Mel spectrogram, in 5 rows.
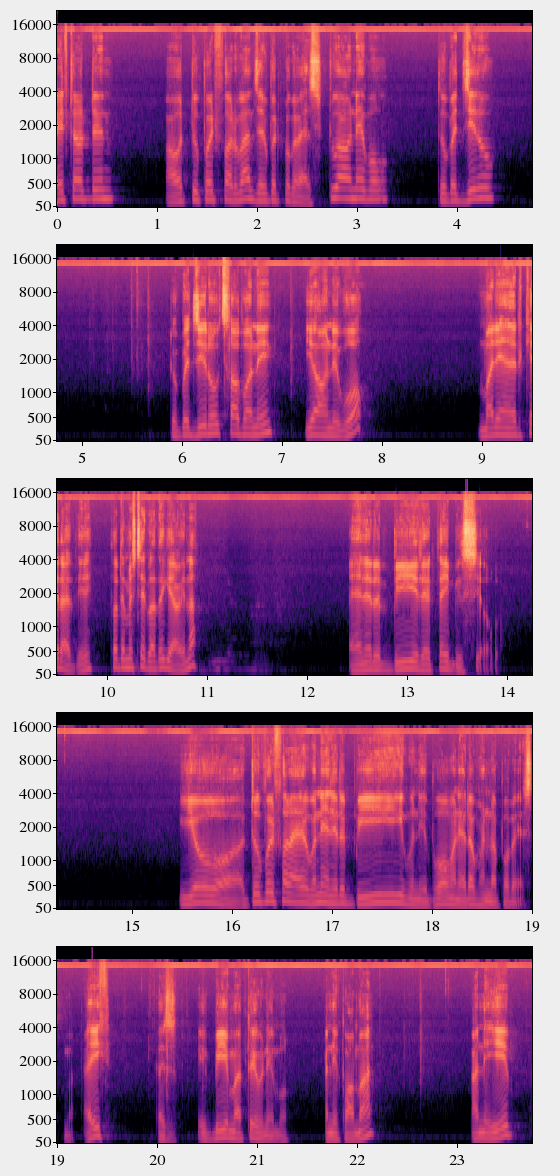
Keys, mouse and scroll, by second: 0.0 shift+super+., 6.5 super+., 14.1 super+click, 19.6 super+click, 20.6 shift+super+b.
